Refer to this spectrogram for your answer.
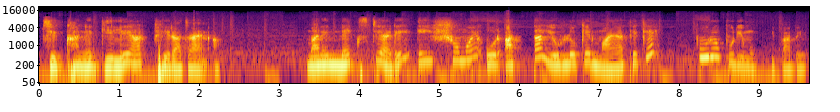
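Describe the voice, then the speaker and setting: An actress playing a cold, scheming murderous wife in an audio thriller, composed, menacing and contemptuous. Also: female voice, on the low side, a bit bright. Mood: coldly contemptuous. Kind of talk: dramatised audio thriller acting.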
